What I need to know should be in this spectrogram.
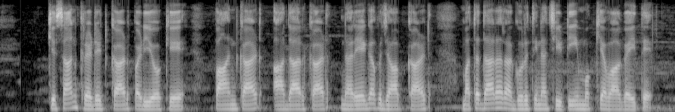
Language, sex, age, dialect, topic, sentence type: Kannada, male, 18-24, Mysore Kannada, agriculture, statement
